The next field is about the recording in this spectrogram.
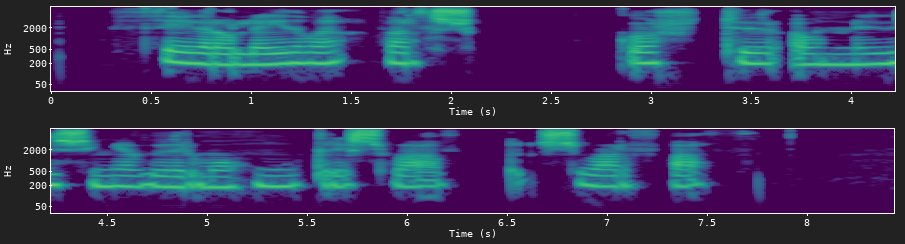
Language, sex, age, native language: Icelandic, female, 18-19, Icelandic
